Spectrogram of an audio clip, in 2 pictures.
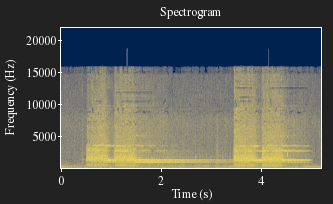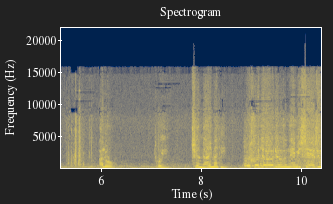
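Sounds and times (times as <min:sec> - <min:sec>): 
low hum: 0:00.0 - 0:05.2
telephone ringing: 0:00.5 - 0:05.0
speech: 0:06.0 - 0:06.4, 0:07.1 - 0:10.4.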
